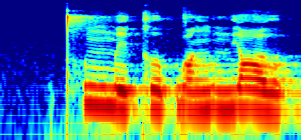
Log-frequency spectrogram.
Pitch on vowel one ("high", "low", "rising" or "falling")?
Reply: high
